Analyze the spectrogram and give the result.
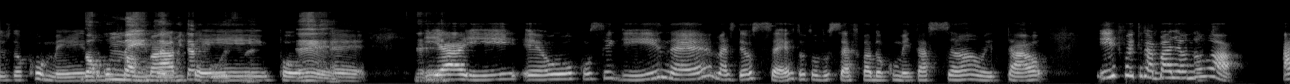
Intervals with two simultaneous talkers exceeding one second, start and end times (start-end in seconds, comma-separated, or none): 0.8-3.5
